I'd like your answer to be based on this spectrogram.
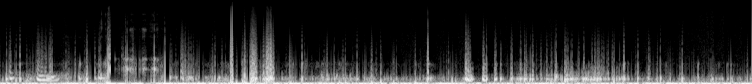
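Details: Hunger stomach sounds heard by stethoscope on the upper abdomen near the heart, stethoscope pressed firmly, before lunch: continuous loud watery gurgling and rumbling with bubbling pops; active bowel sounds (borborygmi).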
